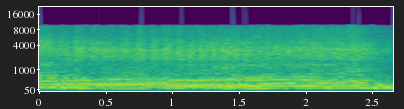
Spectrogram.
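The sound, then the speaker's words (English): A car engine revs loudly and steadily, its harmonic drone rising and sustaining over a broad roar for a few seconds with no voices. “Start your engines.”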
